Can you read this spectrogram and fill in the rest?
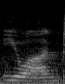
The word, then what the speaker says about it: yuan: And it was apparently the plan was to collect 100,000 yen, or whatever, yuan. – Yuan. – To pay off. Juan, or whatever the fuck it's called. – I looked up the pronunciation.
